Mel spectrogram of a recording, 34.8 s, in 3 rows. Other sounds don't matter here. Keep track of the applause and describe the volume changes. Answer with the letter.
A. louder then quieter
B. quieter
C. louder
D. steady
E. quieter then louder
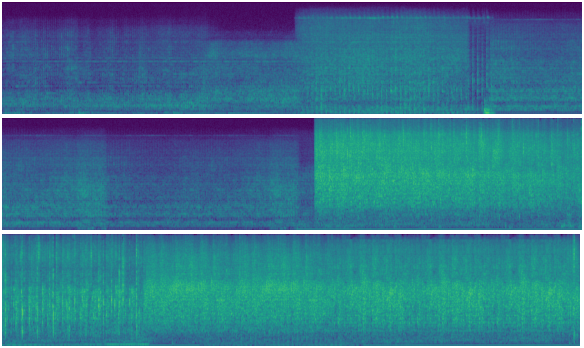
D.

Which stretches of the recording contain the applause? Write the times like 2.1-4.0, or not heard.
17.8-34.7.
